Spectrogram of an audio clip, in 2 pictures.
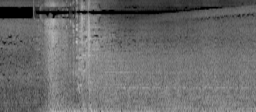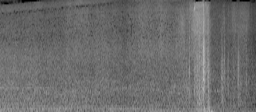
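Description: Wind rushes loudly during a fast freefall.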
